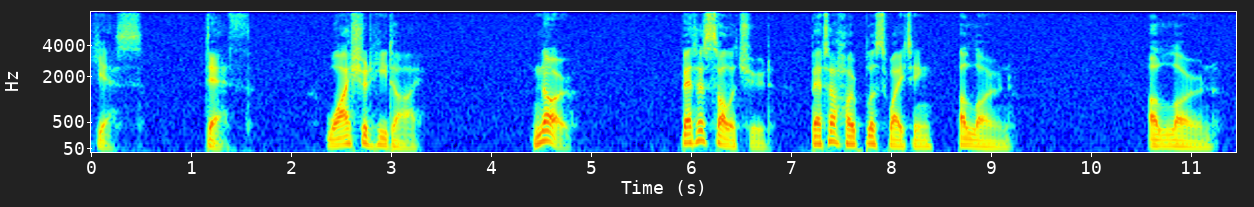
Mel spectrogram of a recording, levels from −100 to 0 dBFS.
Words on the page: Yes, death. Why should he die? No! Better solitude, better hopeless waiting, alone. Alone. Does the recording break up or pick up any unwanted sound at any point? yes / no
no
